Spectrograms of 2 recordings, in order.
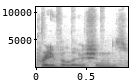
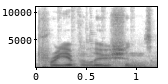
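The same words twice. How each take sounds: First: The prefix runs straight into the rest. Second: The prefix is separated from the rest. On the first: "I just say pre-evolutions, one word" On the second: "I don't say pre-evolutions"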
